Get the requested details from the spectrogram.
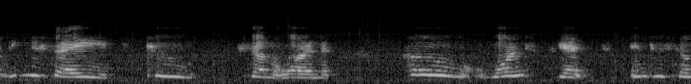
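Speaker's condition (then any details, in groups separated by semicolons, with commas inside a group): Cerebral palsy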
